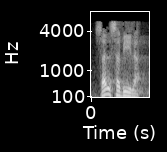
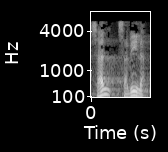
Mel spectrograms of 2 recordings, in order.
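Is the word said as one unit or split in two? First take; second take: one unit; split. First: The word is said as one unbroken unit. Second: The word is split into two parts. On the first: It is the name of a spring. The speaker calls it right. "وهي الكلمة واحدة" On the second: It means ask for a way leading to it. The speaker calls it wrong. "فيجعلها كلمتين"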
